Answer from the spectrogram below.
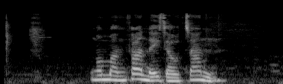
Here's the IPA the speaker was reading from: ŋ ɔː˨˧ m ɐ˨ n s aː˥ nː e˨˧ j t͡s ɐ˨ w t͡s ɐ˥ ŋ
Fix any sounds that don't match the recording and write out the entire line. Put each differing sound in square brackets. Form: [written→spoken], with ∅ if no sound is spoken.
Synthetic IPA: ŋ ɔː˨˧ m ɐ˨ n [s→f] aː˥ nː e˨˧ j t͡s ɐ˨ w t͡s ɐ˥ [ŋ→n]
